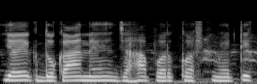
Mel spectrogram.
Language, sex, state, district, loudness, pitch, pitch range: Hindi, male, Bihar, West Champaran, -15 LUFS, 180 Hz, 175-190 Hz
